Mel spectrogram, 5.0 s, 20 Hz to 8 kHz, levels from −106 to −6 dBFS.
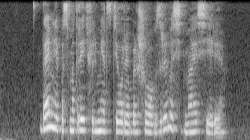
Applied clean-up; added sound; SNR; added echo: none; none; none; none.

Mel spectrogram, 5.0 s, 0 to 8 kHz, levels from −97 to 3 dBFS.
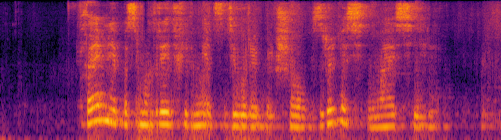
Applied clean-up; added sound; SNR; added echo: neural separator model SepFormer DNS4.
